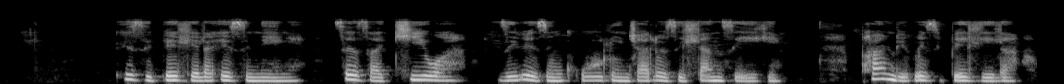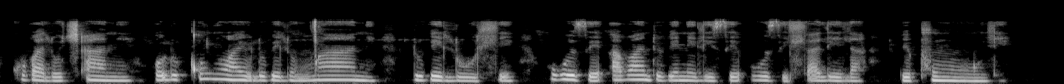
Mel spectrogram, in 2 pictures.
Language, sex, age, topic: North Ndebele, female, 18-24, health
